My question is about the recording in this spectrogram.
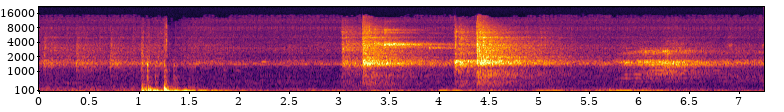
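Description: Squash rally on a wooden-floored court: a loud thud about a second in, then two sharp hits of the ball about three and four seconds in, each with a brief ringing echo off the walls.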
